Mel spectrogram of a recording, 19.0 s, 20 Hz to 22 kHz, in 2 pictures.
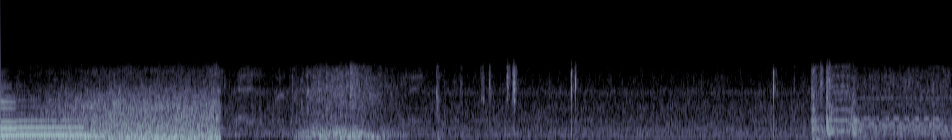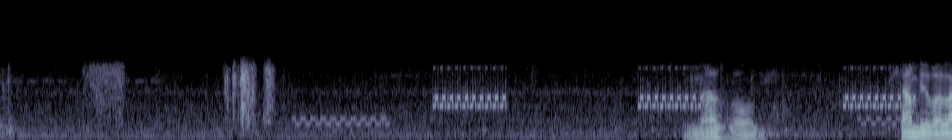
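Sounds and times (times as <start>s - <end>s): telephone ringing: 8.3s - 9.6s, 12.4s - 14.7s, 15.9s - 16.7s, 17.9s - 19.0s.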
